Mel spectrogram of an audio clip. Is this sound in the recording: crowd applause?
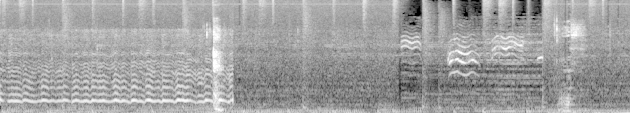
no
